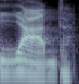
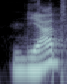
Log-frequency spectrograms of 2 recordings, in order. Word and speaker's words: Nyad: I'm going to say Yad Yad I'm going to go with a silent n n y a d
